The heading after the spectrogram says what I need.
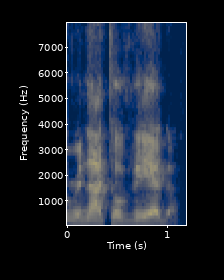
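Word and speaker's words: Renato Veiga: How much money in pounds did Chelsea play for Renato Viega?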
